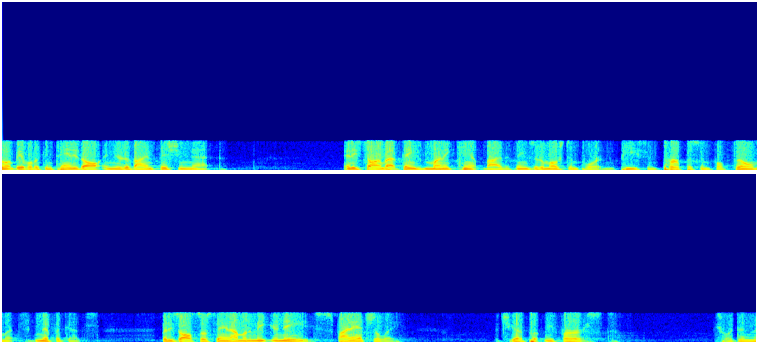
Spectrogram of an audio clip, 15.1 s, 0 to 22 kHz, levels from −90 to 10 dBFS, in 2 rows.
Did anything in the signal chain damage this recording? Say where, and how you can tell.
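Yes, at the codec stage. The speech has been through G.726 ADPCM, and the damage runs through the whole clip. Nothing passes above 3.9 kHz, so the top end is gone. A harsh, rasping hiss rides on the speech and rises and falls with its level. That heavy grain points to the lowest 16 kbit/s mode. Each sample keeps only two bits of difference from an adaptive prediction, so the quantisation error tracks the signal.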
